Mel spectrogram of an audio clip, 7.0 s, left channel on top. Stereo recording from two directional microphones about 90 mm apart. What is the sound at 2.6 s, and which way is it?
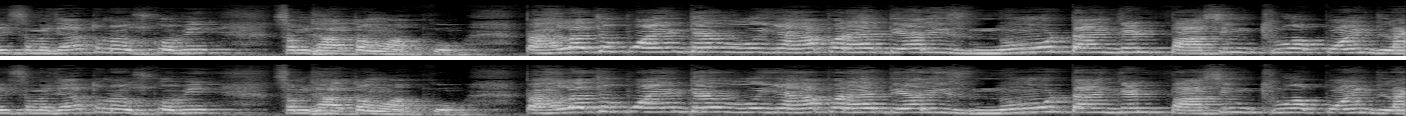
Speech, 30° left (ahead or behind).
